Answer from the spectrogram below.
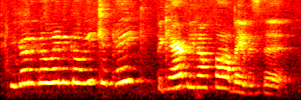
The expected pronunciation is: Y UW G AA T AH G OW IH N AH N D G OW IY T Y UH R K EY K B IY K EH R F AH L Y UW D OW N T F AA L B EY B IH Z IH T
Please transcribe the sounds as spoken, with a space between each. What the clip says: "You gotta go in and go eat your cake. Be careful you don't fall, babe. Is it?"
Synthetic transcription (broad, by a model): Y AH G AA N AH G OW IH N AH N G OW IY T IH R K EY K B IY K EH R AH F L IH D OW N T F AA L B EY B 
